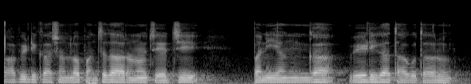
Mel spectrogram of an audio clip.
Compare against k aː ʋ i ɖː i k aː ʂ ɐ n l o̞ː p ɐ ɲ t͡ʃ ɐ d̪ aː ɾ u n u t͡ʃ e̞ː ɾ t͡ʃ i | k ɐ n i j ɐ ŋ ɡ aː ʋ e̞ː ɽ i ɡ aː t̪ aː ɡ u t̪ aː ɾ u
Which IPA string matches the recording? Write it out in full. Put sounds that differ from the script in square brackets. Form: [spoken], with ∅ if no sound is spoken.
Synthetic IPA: k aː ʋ i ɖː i k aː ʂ ɐ n l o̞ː p ɐ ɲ t͡ʃ ɐ d̪ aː ɾ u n u t͡ʃ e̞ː ɾ t͡ʃ i | [p] ɐ n i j ɐ ŋ ɡ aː ʋ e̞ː ɽ i ɡ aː t̪ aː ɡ u t̪ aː ɾ u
